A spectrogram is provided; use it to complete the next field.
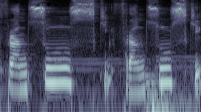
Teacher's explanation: Kind of that z sounds like a long s.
